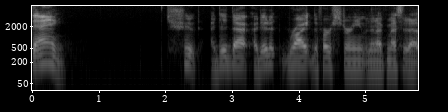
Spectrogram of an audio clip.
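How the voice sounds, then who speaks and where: This speaker has a Kentucky accent. The pace is moderate. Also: very clean recording, silent background. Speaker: anime streamer. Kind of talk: casual live stream chat. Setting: live stream.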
